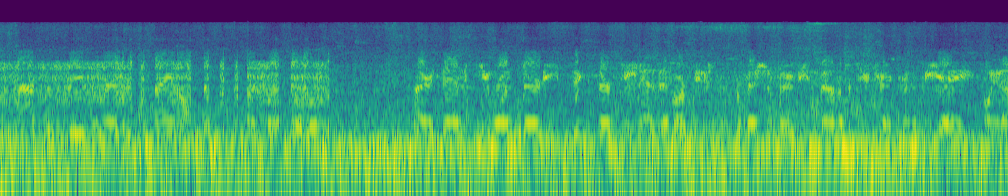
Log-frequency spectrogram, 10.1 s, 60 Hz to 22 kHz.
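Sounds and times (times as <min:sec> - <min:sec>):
radio static and garbled voice: 0:00.0 - 0:03.4, 0:04.1 - 0:10.0
train rumbling on rails: 0:00.0 - 0:10.0.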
